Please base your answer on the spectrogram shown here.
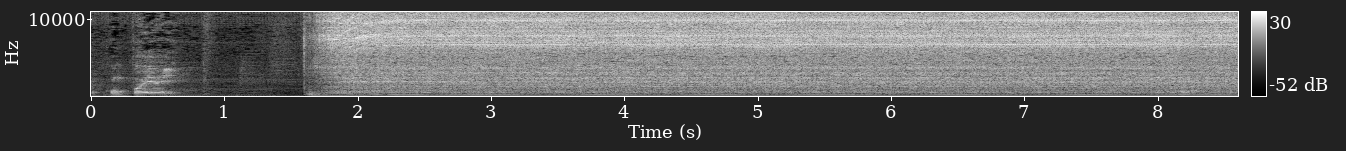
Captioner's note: blower on - making noise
